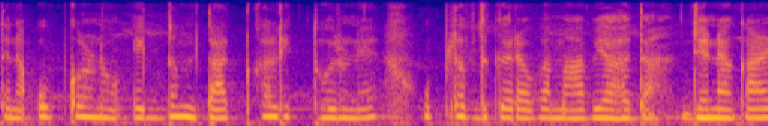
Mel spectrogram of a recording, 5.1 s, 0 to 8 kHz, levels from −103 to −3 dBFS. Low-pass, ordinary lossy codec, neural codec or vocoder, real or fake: 7.2 kHz; Opus, 64 kbps; none; real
